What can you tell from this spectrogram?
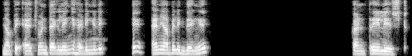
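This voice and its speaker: High-voiced man teaching coding casually. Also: steady tone, normal speed, dry recording. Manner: chatty, thinks aloud, frequent "theek hai" check-ins. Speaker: coding instructor. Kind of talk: casual screen-recorded coding tutorial.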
